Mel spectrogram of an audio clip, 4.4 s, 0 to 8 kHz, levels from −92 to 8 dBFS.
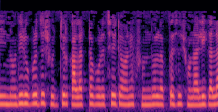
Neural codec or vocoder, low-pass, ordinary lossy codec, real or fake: none; 7.2 kHz; MP3, 24 kbps; real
